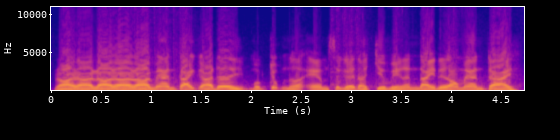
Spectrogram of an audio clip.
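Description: Excited chatty man doing game commentary. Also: a little high, very fast. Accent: Vietnamese. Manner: excited, chatty, repeats phrases, addresses viewers. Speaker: gaming channel host.

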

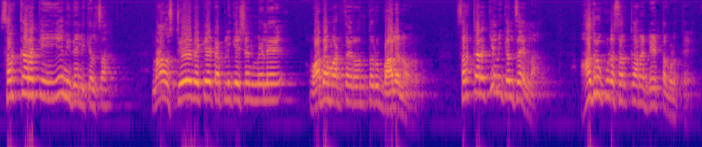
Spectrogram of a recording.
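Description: A man's voice: very high voice, big pitch swings, brisk. A man, a journalist and writer, answering interview questions in detail, emphatic and full of rhetorical questions. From India.

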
